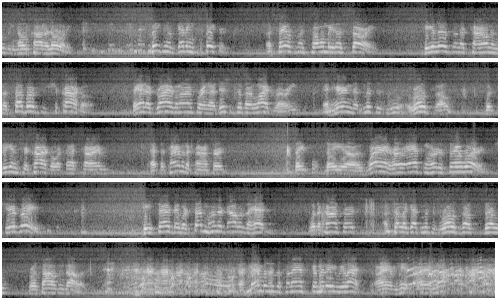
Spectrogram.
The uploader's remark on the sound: This recording was made at a Stratford Historical Society picnic at Boothe Park on July 1960.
